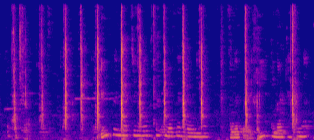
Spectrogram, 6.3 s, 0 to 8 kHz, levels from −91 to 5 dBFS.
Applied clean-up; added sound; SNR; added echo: classical method WPE with log-MMSE.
